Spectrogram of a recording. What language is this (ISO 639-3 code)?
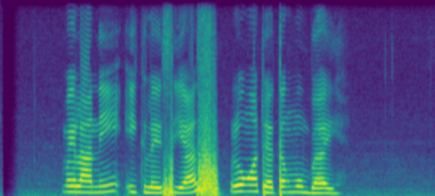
jav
